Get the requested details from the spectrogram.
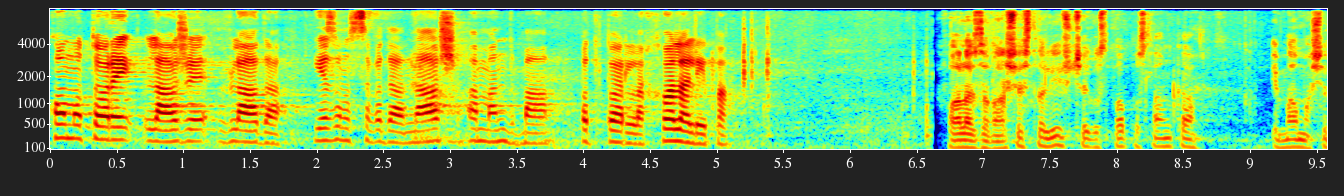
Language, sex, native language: Slovenian, female, Slovenian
